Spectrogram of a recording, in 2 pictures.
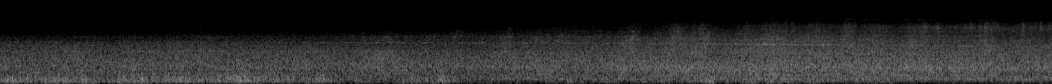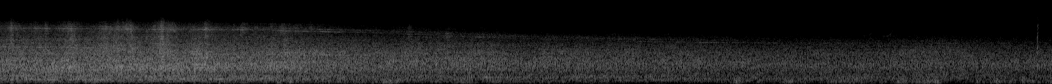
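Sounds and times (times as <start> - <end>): jet engines rushing and whining: 0.0 - 21.0.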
